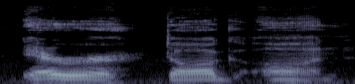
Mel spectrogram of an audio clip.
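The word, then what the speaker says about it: Erdoğan: And then and then um Erdogan error dog on.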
